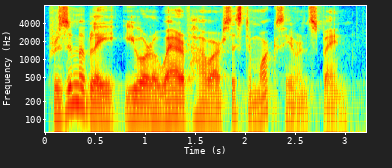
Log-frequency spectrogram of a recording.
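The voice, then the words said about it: Put-on Spanish accent. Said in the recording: “Got my Spanish accent there.”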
